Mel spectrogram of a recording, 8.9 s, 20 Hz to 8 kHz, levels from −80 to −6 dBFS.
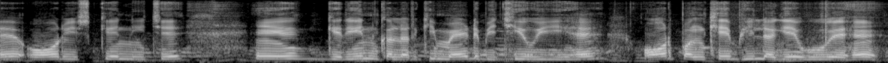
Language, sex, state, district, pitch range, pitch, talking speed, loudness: Hindi, male, Uttar Pradesh, Jyotiba Phule Nagar, 110-120 Hz, 115 Hz, 115 wpm, -25 LUFS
